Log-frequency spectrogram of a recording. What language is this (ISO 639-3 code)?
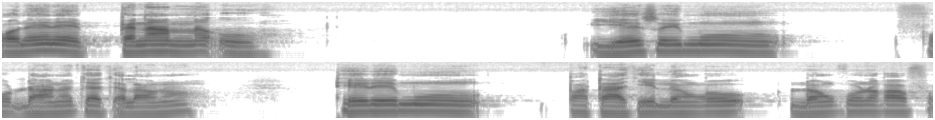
kuh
